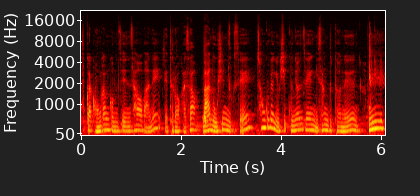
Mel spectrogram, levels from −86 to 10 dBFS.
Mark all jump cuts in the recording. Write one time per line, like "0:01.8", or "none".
0:03.5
